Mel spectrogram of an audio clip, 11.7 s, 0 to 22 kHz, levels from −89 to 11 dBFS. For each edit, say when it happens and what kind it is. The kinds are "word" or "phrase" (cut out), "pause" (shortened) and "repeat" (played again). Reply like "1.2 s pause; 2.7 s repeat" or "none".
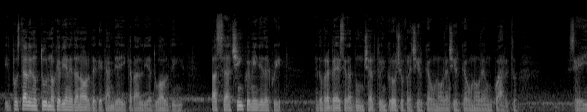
9.0 s repeat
